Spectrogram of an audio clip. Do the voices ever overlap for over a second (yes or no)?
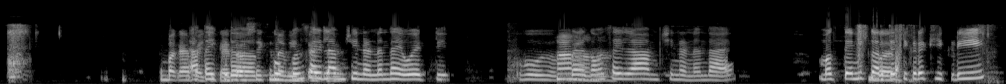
yes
